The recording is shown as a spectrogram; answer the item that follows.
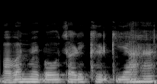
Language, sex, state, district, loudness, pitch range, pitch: Hindi, male, Bihar, Lakhisarai, -24 LUFS, 110-115 Hz, 115 Hz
